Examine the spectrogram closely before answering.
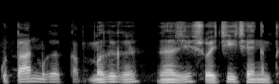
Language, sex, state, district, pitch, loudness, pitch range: Wancho, male, Arunachal Pradesh, Longding, 115 Hz, -18 LUFS, 110-125 Hz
